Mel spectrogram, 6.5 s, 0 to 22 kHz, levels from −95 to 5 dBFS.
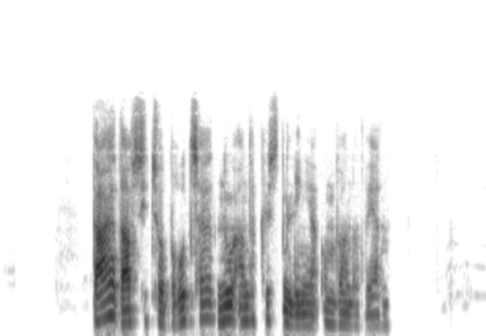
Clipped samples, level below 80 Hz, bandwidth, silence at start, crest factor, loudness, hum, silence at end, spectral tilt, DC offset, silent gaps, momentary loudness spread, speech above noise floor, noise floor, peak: under 0.1%; -66 dBFS; 7.6 kHz; 1.25 s; 22 dB; -22 LUFS; none; 1.3 s; -4.5 dB/octave; under 0.1%; 3.42-3.46 s; 16 LU; 53 dB; -75 dBFS; -2 dBFS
